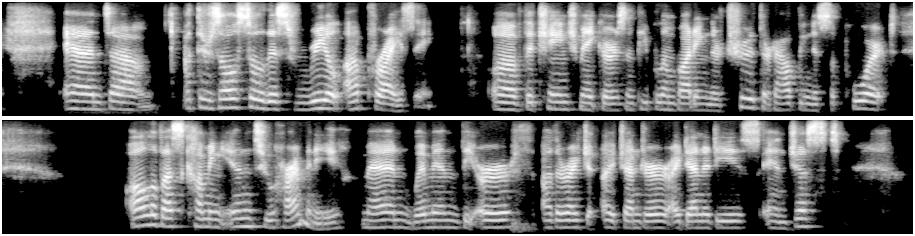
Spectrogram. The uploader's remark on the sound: Today she is zooming in from San Diego, CA.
